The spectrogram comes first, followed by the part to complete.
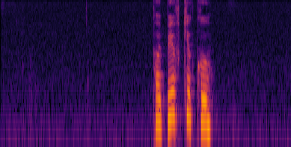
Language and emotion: Russian, neutral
